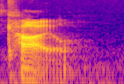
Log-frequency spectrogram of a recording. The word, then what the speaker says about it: Kyle: dir for in landed so the correct pronunciation of my name is Kyle Kyle but people get it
